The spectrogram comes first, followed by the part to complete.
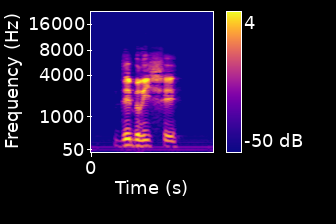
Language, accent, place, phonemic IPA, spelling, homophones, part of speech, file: French, France, Lyon, /de.bʁi.fe/, débriefer, débriefai / débriefé / débriefée / débriefées / débriefés / débriefez, verb, LL-Q150 (fra)-débriefer.wav
- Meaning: to debrief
